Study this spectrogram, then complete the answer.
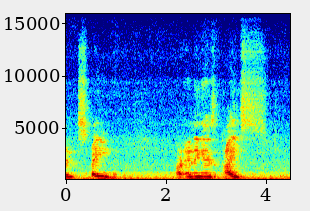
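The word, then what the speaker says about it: áis: Our ending is ice. It's one of those diphthongs, two vowels in a row. Ice. Ice. Pronounce it like the word ICE in English.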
